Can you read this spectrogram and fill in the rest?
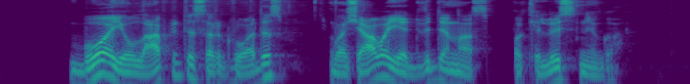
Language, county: Lithuanian, Kaunas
